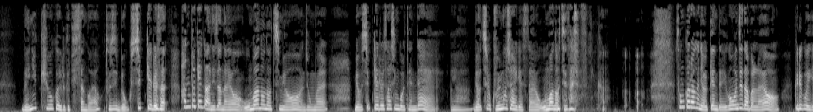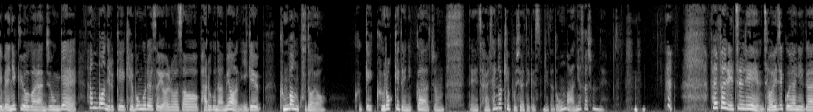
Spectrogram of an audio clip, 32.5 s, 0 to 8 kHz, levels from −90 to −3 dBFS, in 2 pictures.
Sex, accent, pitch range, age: female, native, 195-255 Hz, 20-39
